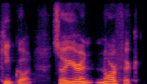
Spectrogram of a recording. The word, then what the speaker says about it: Norfolk: And wait. Norfolk? – Norfolk. – Okay, got it. Nice. I'm not writing that in the show notes. – No. That's how it's pronounced though. – Yep. – That's how it's pronounced. – Oh, bless. – It is pronounced Norfolk.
